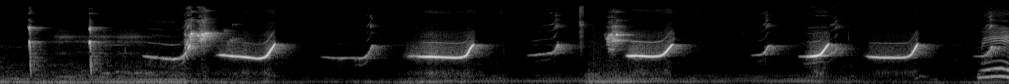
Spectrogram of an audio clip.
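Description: Indian ringneck parrot whistling: a string of about nine short whistles, each held on one note and then swooping up at the end. A few sharp clicks come in the first second.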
